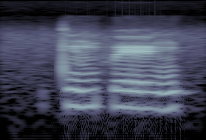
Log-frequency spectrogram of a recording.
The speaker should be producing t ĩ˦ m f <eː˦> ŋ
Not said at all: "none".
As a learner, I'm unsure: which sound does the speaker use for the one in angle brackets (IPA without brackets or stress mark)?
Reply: eː˦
